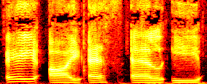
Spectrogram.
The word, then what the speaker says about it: aisle: The word that you have to rhyme with is aisle. A I S L E. Aisle.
